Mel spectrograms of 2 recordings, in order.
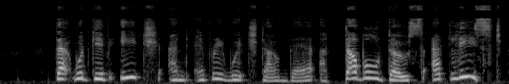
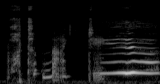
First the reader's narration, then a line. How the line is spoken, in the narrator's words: she cried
